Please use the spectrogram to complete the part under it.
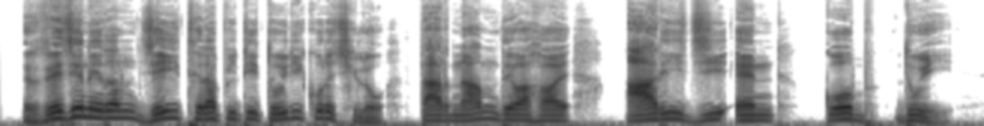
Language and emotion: Bengali, neutral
